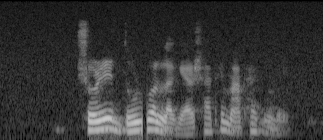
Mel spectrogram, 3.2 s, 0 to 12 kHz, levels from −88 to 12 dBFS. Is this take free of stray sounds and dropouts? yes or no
no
